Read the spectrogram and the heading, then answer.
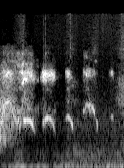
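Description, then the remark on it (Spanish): A dog lets out a quick run of short, high-pitched yelping barks, several in a row, with no one talking over them. “Lindo pulgoso, el perro pulgoso fue, te estaba riendo.”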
